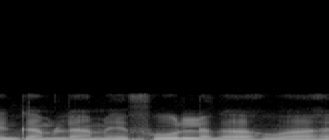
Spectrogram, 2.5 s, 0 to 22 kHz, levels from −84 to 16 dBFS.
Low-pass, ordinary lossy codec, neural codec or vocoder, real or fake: 7.2 kHz; none; none; real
